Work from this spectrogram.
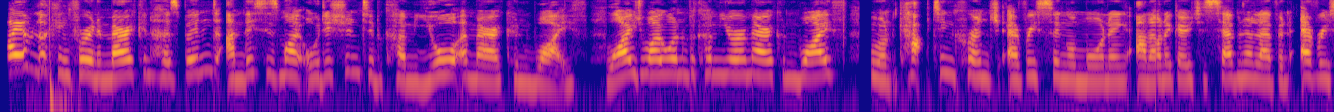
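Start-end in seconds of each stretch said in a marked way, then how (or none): none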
